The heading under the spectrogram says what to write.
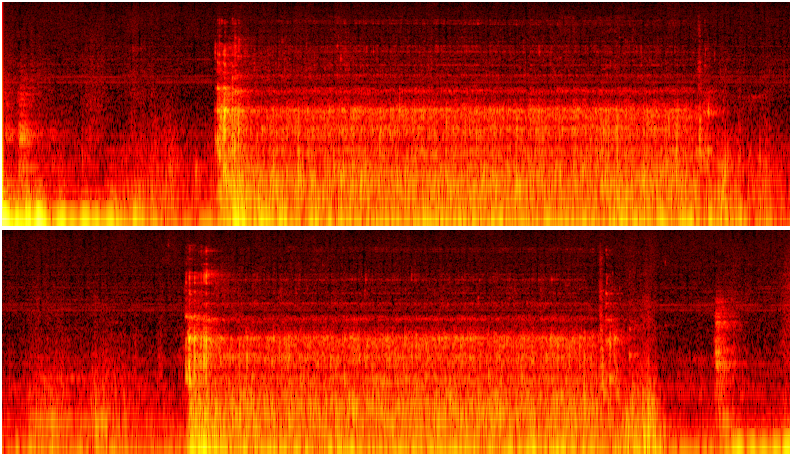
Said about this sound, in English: All right, so you're gonna see a lot of water and bubbles dumping down these drains. This thing moves a lot of water.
